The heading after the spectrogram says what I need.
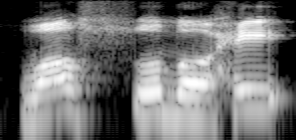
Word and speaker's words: والصبح: کس طرح پڑھیں گے، واو صاد زبر والصاد، با پیش صبح، والصبح، حا زیر حی، والصبح، وقفا والصبح، ٹھیک ہے۔ اب یہاں پر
